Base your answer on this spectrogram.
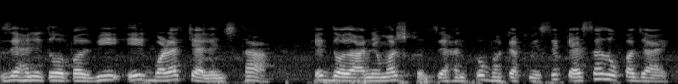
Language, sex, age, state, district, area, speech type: Urdu, female, 60+, Delhi, North East Delhi, urban, spontaneous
